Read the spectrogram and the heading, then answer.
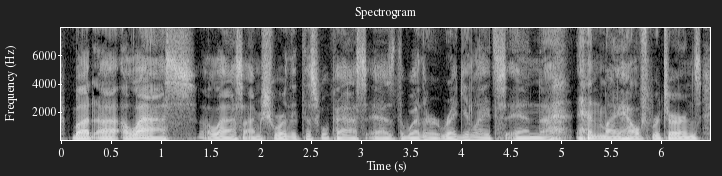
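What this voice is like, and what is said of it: Deep resonant congested voice. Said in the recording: “allergy apocalypse ... keep this resonance ... the sore throat and the runny nose ... quintessential radio voice”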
